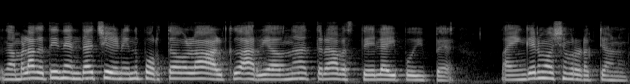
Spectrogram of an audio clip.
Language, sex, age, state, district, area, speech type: Malayalam, female, 18-30, Kerala, Ernakulam, rural, spontaneous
